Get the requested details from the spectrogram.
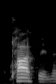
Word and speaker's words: Tauchman: And then bench, you got Gardner, Tauchman, Tyler Wade, and the backup catcher. – Talkman, that's right.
